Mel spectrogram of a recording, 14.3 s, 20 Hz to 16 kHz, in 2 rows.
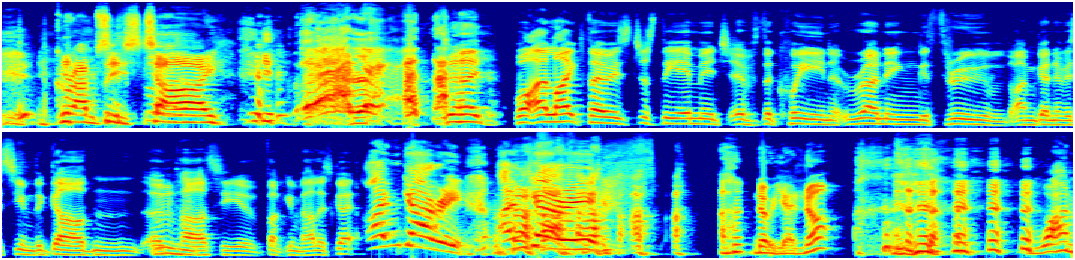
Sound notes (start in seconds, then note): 1.9 chokes; 10.2 laughs; 12.8 group chuckling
